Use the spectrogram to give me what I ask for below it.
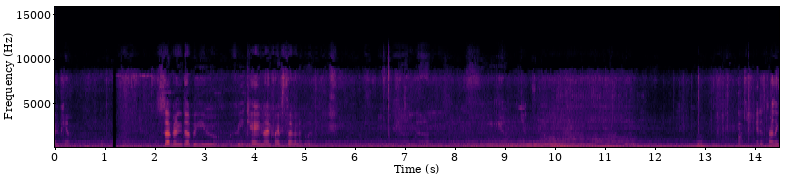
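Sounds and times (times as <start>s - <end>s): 
bus engine rumbling while driving: 0.0s - 14.4s
faint voices: 2.0s - 10.0s, 13.7s - 14.4s
speech: 2.2s - 5.3s.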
